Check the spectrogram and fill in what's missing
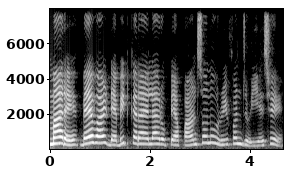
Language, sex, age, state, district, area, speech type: Gujarati, female, 18-30, Gujarat, Anand, rural, read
